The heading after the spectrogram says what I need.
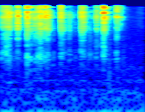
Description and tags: Keys being shaken and scraped together.
metal, metal-on-metal, office, shake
